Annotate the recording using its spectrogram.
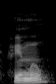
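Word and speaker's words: femur: आर इसमें जो है साइलेंट है। ओके, फीमू।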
